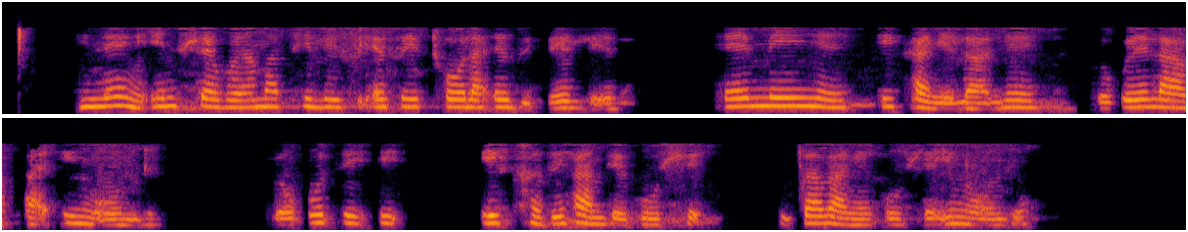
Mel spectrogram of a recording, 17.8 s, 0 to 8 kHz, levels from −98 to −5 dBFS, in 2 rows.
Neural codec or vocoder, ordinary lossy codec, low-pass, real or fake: codec, 16 kHz in and 24 kHz out, 2.2 kbps, FireRedTTS-2 codec; AAC, 16 kbps; 7.2 kHz; fake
